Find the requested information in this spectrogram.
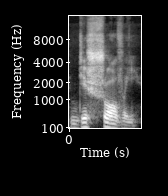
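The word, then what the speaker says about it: дешёвый: We do use the letter ё, and we pronounce it as шо, дешевый, okay?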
